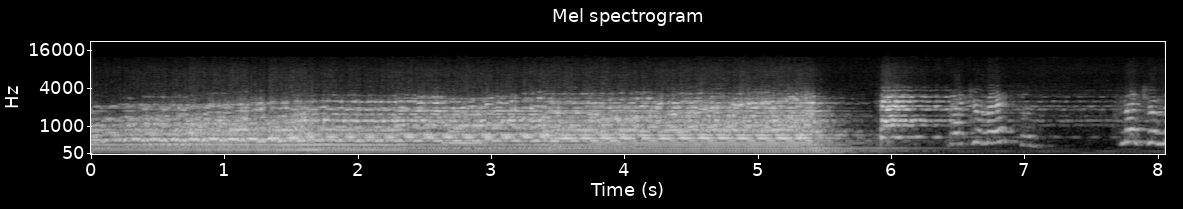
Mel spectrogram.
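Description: Organ bridge music from an old-time radio drama: sustained chords that move through a few changes and cut off about five and a half seconds in, marking a scene change. Voices follow near the end.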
